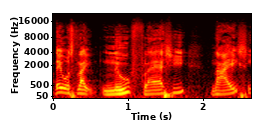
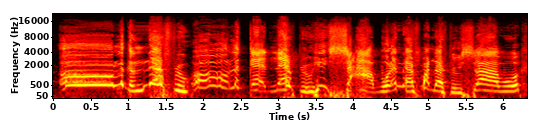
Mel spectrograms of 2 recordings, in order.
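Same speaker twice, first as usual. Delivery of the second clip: gushing uncle; 9 semitones higher, slower than usual. Retold or imitated. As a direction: coo over the nephew like a proud uncle. Uncle gushing over nephew.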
